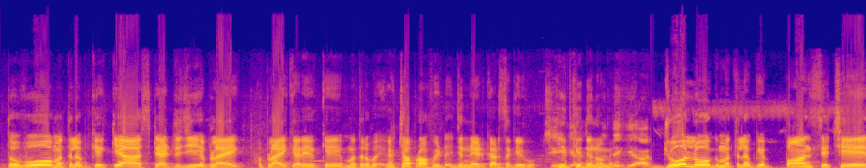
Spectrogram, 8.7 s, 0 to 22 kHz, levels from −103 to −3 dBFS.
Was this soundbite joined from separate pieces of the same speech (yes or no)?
yes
